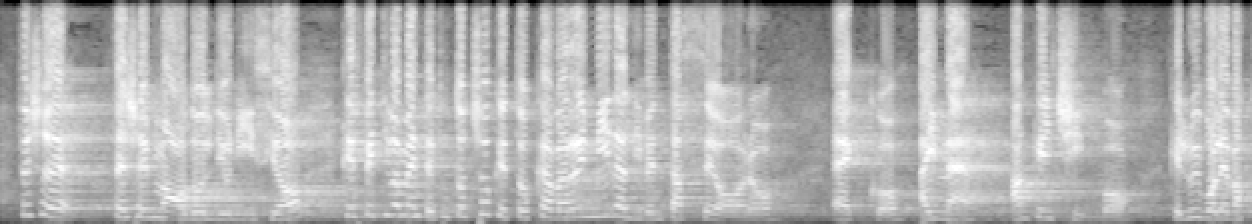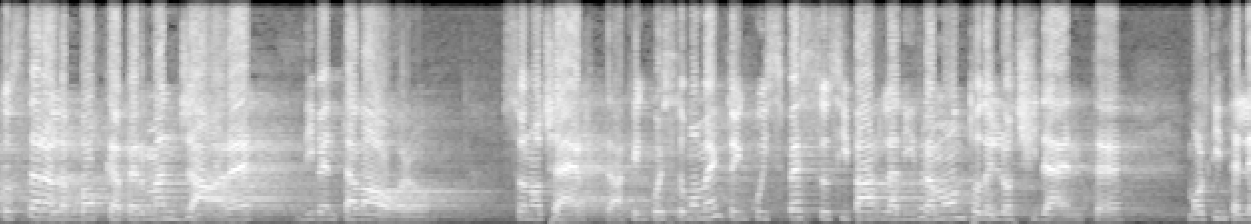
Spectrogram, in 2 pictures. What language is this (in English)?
Italian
